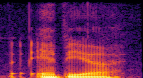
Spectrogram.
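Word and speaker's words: Euboea: them I'll give them EIA, though. I think that's how it's pronounced. That's how my history teacher used to pronounce it. It's Ebia. E U B O E A.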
